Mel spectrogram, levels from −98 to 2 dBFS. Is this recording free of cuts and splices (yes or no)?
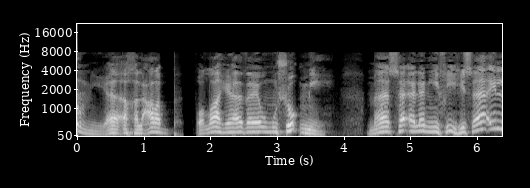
yes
